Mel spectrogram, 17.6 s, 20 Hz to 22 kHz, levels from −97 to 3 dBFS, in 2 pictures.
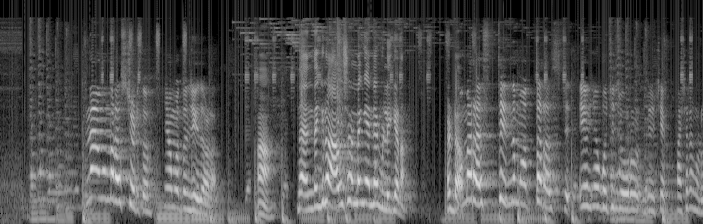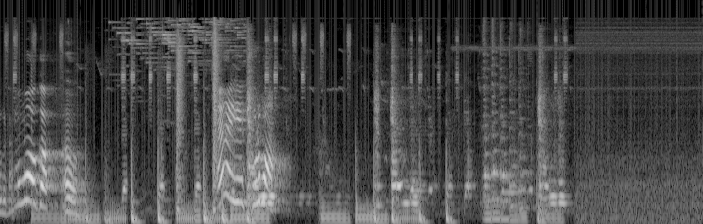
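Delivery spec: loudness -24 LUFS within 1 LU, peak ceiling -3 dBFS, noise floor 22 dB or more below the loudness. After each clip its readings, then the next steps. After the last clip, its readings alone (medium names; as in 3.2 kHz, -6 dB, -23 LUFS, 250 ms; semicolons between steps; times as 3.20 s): tick rate 51 per s; loudness -22.0 LUFS; peak level -4.5 dBFS; loudness target -24.0 LUFS
-> de-click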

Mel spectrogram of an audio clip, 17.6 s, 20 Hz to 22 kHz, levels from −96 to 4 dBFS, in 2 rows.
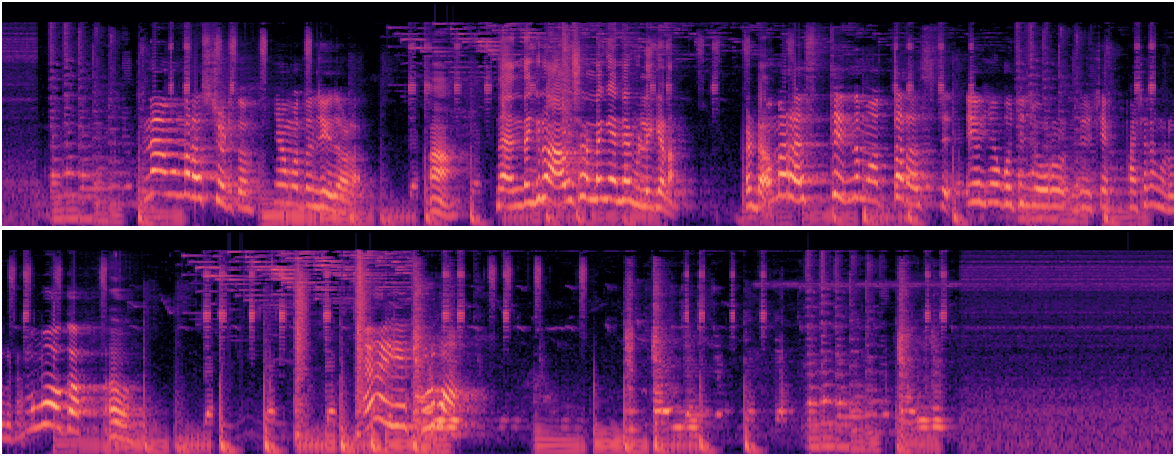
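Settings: tick rate 0.11 per s; loudness -22.0 LUFS; peak level -4.5 dBFS; loudness target -24.0 LUFS
-> trim -2 dB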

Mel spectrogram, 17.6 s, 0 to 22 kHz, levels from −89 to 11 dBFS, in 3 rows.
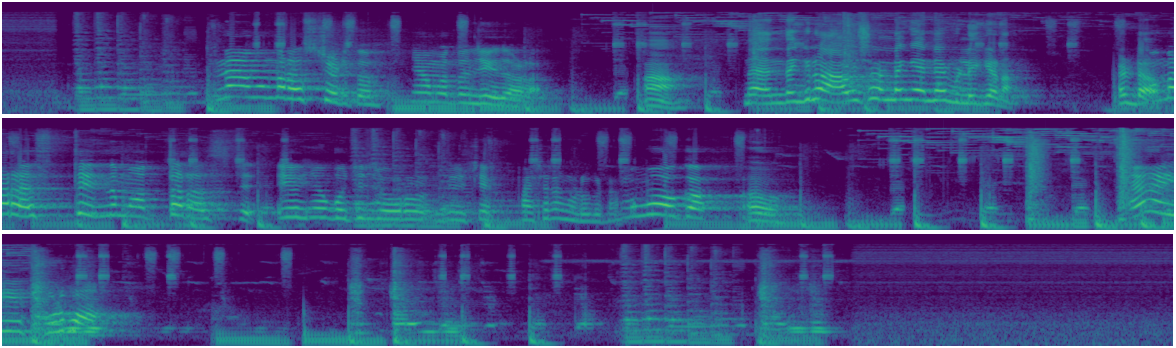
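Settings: loudness -24.0 LUFS; peak level -6.5 dBFS; noise floor -52 dBFS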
